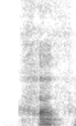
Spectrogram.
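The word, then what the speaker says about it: كاف: 이게 카프입니다. 카프는 약간 경쾌한 키역 소리입니다. 경쾌한 키역 소리. 그래서 카프 이런 식으로 하죠. 목적보다 조금 앞부분 연구개하고 목적 그 사이에서 나오는 이제 경쾌한 소리입니다. 카프 이런 소리죠.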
